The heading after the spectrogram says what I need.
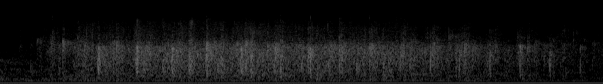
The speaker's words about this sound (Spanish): Ese es buen aplauso, ¿no?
